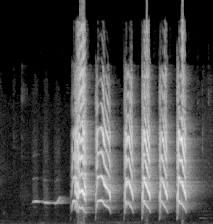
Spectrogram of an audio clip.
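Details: A parrot gives a thin, steady whistle with a slight upturn at its end, then breaks into six loud, grating squawks repeated at a steady quick pace.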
